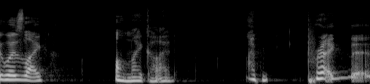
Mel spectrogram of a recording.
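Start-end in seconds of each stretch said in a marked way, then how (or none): 1.1-3.7 put-on tearful, shocked, sad crying voice. Recalling an unplanned pregnancy, acting out the moment: retelling a sad cry. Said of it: "Like a sad cry".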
